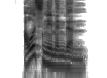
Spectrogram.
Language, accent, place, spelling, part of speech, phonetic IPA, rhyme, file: German, Germany, Berlin, ausnehmendem, adjective, [ˈaʊ̯sˌneːməndəm], -aʊ̯sneːməndəm, De-ausnehmendem.ogg
- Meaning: strong dative masculine/neuter singular of ausnehmend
